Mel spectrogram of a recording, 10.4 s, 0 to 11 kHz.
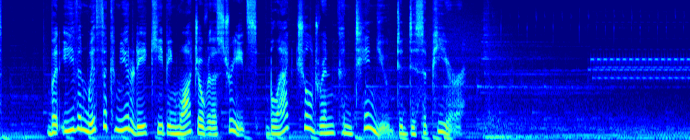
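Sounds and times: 
speech: 0.7 - 7.0
home telephone bell ringing: 8.8 - 10.3.

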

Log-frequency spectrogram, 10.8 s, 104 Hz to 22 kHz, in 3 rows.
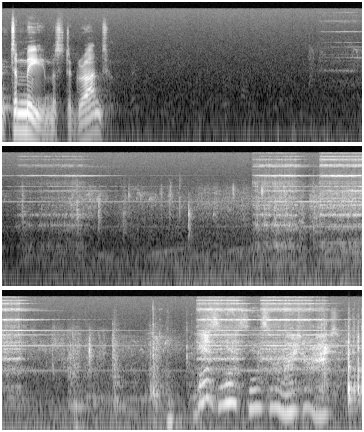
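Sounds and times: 
speech: 0.0 - 1.2, 9.4 - 10.7
old-fashioned telephone bell ringing: 3.2 - 5.4, 6.0 - 10.7.

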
